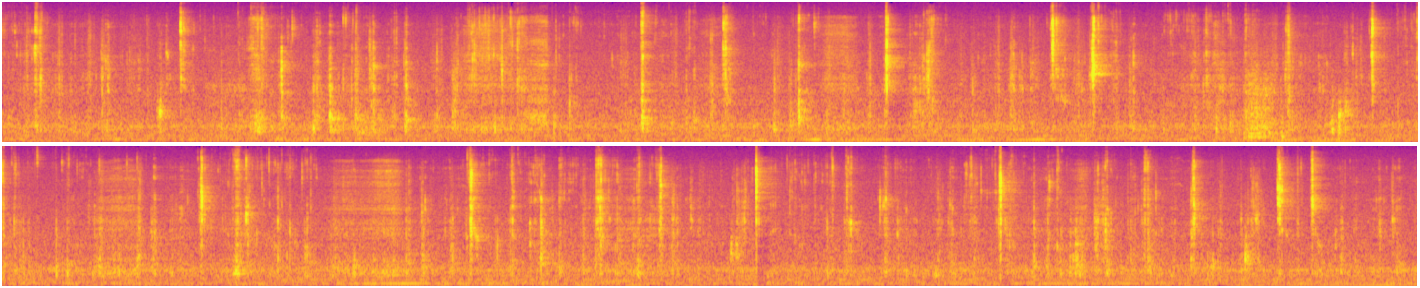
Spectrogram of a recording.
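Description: Close-miked chewing and biting of raw seafood, with sharp mouth clicks coming irregularly, about one or two a second.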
